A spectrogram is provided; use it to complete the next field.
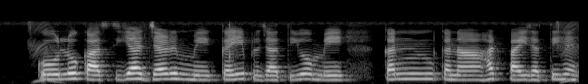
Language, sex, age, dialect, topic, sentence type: Hindi, female, 18-24, Kanauji Braj Bhasha, agriculture, statement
